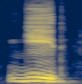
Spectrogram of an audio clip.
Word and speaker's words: गीत: Last वाले अक्षर का उच्चारण सही से नहीं कर पाते हैं। कैसे करते हैं? पूरा कर देते हैं, जबकि करना क्या होता है? आधा करना होता है।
